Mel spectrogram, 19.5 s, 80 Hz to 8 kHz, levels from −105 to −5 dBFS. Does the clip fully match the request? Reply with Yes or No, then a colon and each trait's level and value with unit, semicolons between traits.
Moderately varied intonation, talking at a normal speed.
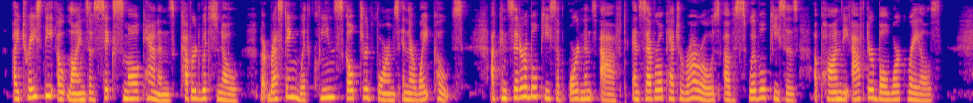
No: average, 3.8 semitones; slow, 115 wpm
